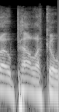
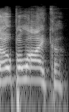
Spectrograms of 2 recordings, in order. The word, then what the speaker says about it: Opelika: Yeah, and I Ken I I thought Opelika was a fine guess. Just a guess, but I thought it was a pretty good one. It was wrong. It's Opelika.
